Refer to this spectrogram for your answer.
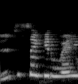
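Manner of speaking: stammering, stuttering, very high-pitched voice with disbelief. Retelling how a voice told her to get away, she acts out her own stutter. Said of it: "I even like stuttered a little bit".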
